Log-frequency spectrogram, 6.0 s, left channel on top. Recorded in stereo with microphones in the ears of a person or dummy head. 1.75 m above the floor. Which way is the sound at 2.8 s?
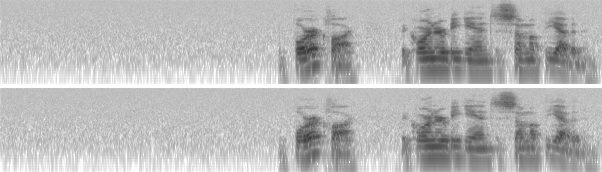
30° left (ahead or behind).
